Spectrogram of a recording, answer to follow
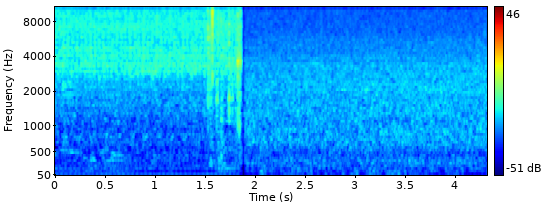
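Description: A vehicle engine idling with a steady low hum, a few sharp clicks, then an abrupt change about two seconds in to a steady rushing noise.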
